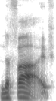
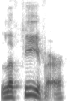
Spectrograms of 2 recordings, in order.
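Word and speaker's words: Lefebvre: we changed our name we don't pronounce it leive right or Le we pronounce it LEF fever because that's the American way which of course it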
